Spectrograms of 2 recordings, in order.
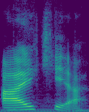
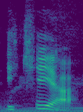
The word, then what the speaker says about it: IKEA: it comes to companies, so IKEA is not IKEA, it's IKEA. And the most European countries actually say it right, but the English-speaking ones say IKEA, and that's wrong, IKEA.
